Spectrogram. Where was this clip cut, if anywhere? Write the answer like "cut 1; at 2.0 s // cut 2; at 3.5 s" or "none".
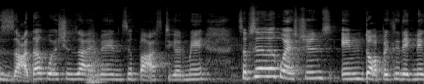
cut 1; at 2.2 s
